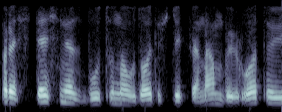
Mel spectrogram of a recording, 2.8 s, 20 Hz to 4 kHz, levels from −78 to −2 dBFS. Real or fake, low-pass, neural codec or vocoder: real; 3.6 kHz; none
